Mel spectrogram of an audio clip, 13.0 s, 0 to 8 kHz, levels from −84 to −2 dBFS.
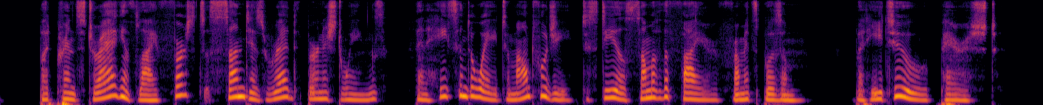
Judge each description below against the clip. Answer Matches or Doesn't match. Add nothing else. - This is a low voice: Doesn't match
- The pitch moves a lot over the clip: Matches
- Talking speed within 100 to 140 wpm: Matches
